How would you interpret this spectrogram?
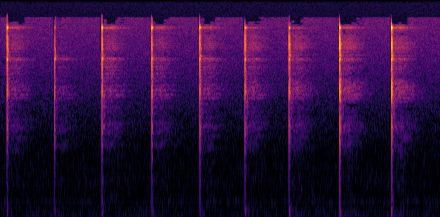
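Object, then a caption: Small glass vial. A small clear glass vial or tube, with a small metal ring hanging from it and held in the fingers, is tapped with long red-painted fingernails. Ten sharp, bright glassy ticks sound about twice a second, each with a very short high ring, varying slightly in strength, with the last tap the loudest.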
